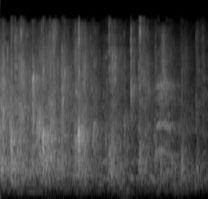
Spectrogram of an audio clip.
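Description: Audience applause dying away, the claps thinning out and growing quieter.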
